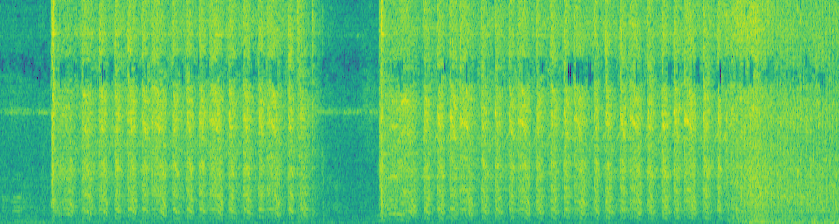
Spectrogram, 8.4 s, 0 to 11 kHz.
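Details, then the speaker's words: Mitsubishi Montero 4D56 diesel after flywheel repair and reassembly: steady cranking about 3.5 beats per second over two tries, then it starts cleanly with no more ticking; the flywheel had caused the ticking. "wala na po tayong narinig mga boss na lagitik sa kanyang makina yun lang po ang sira mga boss ang kanyang flywell"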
